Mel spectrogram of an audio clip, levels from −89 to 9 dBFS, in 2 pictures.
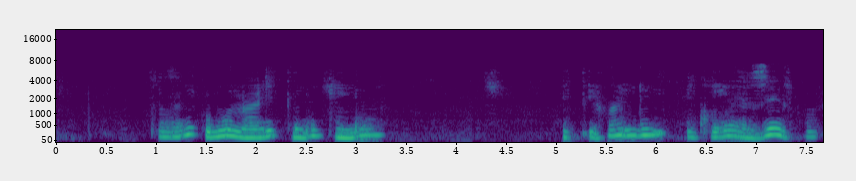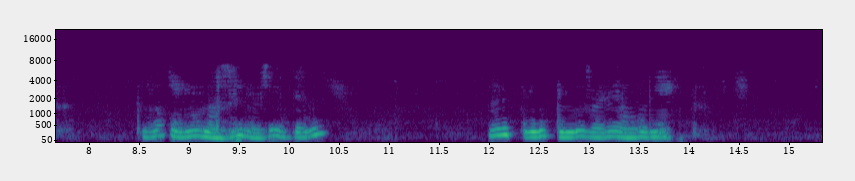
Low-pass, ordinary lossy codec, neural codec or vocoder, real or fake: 7.2 kHz; AAC, 48 kbps; codec, 44.1 kHz, 1.7 kbps, Pupu-Codec; fake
